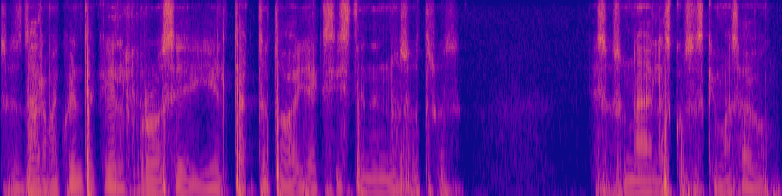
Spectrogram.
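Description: At a moderate pace, a man speaks in a fairly low pitch with a dark, mellow tone, somewhat breathy and with fairly even intonation. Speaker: listener contributor. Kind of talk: recorded voice message.

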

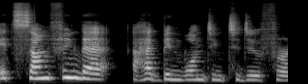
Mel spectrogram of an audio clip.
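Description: On a very clean recording with a silent background, a woman with an Italian accent speaks at a moderate pace with ordinary pitch variation. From Sicily, southern Italy. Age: 30s. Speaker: podcast host. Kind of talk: solo monologue podcast.

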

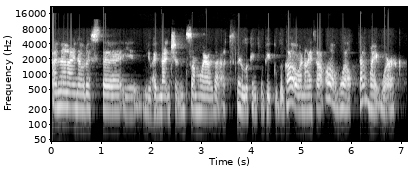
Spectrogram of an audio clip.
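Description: A somewhat breathy voice at a moderate pace. Its pitch varies in an ordinary way. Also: woman, medium pitch for a woman. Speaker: Zen practitioner sharing retreat experience. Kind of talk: personal testimony.

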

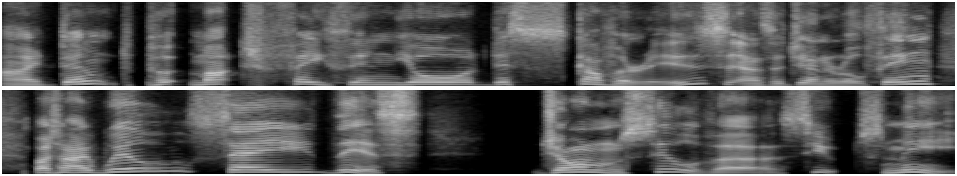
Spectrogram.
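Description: A man's put-on character voice, high-pitched with big pitch swings, slightly mellow in tone, slow, and dry and close with no echo.

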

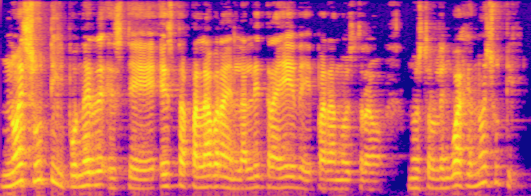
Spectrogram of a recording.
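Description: This unremarkable speaking voice moves at a fairly slow pace. Its intonation is lively. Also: man, fairly high pitch for a man. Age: 60s. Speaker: physician and author. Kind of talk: interview.

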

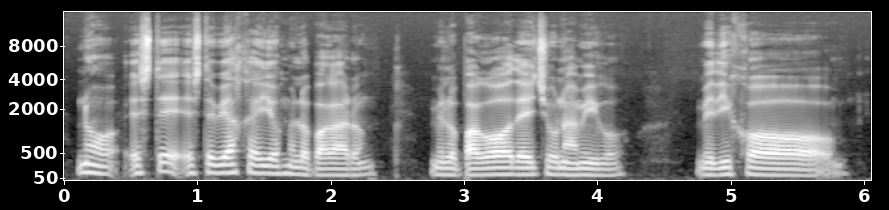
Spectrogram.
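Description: With fairly even intonation, the man keeps to a moderate speed. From Honduras. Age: 20s. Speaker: skater. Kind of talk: testimony. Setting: host's home. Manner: halting.

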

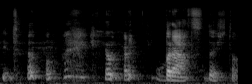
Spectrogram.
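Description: A woman's voice comes through alongside noticeable background noise. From Brazil, São Paulo. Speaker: social media consultant for emigrants. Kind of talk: casual interview. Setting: studio.

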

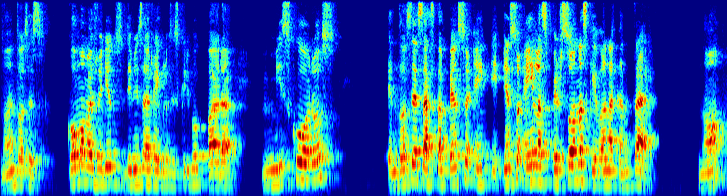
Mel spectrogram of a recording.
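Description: In a room with audible echo, a woman with a Brazilian accent speaks very slowly in a fairly low voice. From Brazil, interior of São Paulo state. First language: Portuguese (speaking Spanish). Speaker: choir director and arranger. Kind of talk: interview.

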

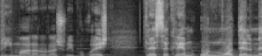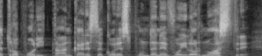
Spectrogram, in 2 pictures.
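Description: At a moderate pace, the voice swings very widely in pitch. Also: man. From Romania, Bucharest. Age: 30s. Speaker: lawyer and law lecturer. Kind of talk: podcast interview.

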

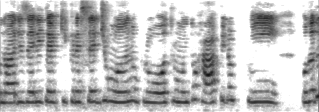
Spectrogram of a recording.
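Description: At a moderate pace, a woman speaks in a high-pitched, raised, projected voice. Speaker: motorsport podcast co-host. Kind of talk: casual chat.

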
